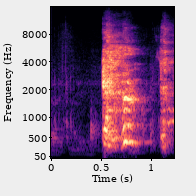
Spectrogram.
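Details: Chronic cough in an adult woman patient: two sharp, harsh cough bursts.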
